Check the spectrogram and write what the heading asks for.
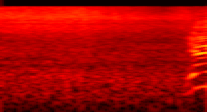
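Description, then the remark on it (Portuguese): A steady, loud hot air balloon burner roars as one continuous blast of rushing flame, heating the balloon so it can climb, and a voice starts speaking over it right at the end. “Vamos subir, estamos aquecendo o balão para a gente poder alcançar ah, as é alturas.”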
